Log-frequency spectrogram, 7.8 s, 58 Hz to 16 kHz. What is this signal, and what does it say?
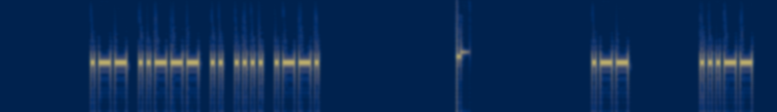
Morse code, heard as a keyed tone, about 30 wpm, spaced as for 22 wpm, 700 Hz. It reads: W2IHP W3
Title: USA Call Signs - 5 Characters - 6x Character Spacing - 30wpm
